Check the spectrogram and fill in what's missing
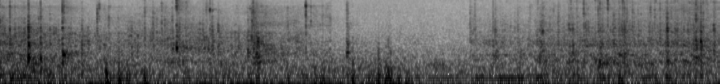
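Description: Fingertips and long nails on gem-adorned hands tap rapidly on a white plastic computer keyboard, close up. The result is a dense, steady stream of short, dry clicks with a dull low body and almost no ring after each tap.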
